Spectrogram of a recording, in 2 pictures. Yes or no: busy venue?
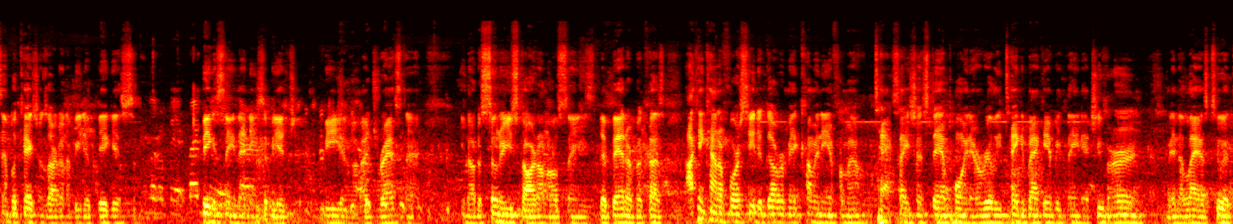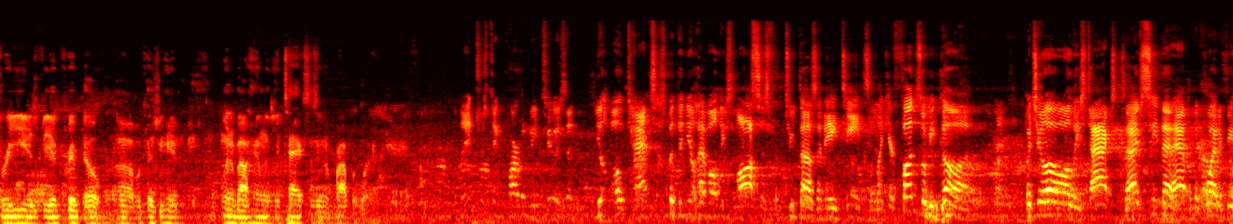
yes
